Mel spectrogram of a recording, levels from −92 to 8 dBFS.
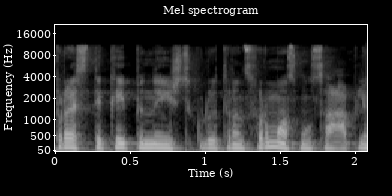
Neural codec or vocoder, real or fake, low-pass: none; real; 10.8 kHz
